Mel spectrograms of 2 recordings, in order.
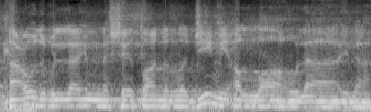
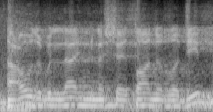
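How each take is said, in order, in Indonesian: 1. Kedua frasa menyambung tanpa jeda. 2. Ada jeda yang jelas sebelum frasa berikutnya. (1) "berarti di sini kita berlindung kepada Allah sendiri, dari dari Allah sendiri"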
